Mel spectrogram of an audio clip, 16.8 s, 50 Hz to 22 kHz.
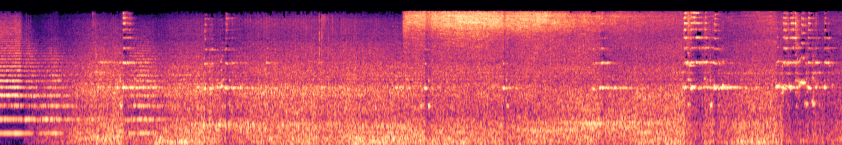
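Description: Vintage ex-CFL diesel railcar train (Westwaggon Z208 set) passing close by at low speed. A horn blast dies away in the first second, then comes steady running noise with thin wheel squeal. Near the end there are bunches of wheel clicks over the rail joints and points.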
